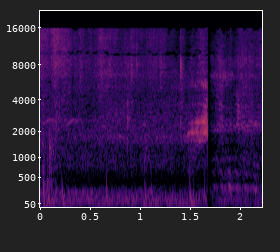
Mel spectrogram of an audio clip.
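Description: A goat pulling hay from a slatted pallet feeder and munching, with faint rustles and clicks over a low steady rumble; the sound cuts off suddenly near the end.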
